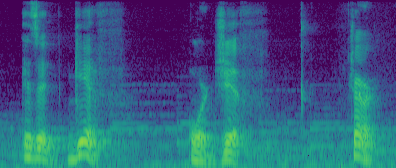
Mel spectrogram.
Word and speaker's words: GIF: about a good one what is the proper pronunciation is it gif or jif trevor it's jif no um you got to tell me why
